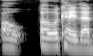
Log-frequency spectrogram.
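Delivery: put-on dry, flat, expressionless deadpan. Speaker retelling what a woman says before walking off: imitating a deadpan remark. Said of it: "almost deadpan in the way that she talks".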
